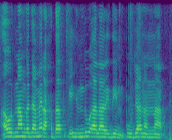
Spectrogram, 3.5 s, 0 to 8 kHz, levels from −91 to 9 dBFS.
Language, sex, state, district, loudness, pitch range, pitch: Sadri, female, Chhattisgarh, Jashpur, -16 LUFS, 200-220 Hz, 210 Hz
